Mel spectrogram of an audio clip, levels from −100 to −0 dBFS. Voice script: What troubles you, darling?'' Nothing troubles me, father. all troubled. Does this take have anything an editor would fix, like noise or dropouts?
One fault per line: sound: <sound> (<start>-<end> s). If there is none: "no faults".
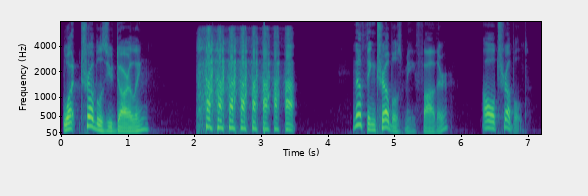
sound: laugh (2.0-3.6 s)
